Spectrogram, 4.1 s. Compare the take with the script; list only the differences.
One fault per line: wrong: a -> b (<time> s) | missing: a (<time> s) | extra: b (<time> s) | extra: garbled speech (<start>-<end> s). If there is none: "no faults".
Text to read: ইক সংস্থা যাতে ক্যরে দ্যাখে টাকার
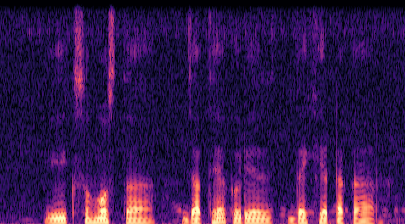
no faults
